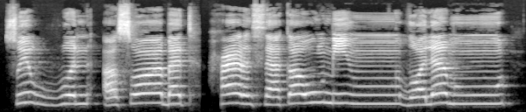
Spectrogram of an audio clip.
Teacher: ہم یا اظہار کریں گے اور ہم اسے بنا غننے کے پڑھیں گے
